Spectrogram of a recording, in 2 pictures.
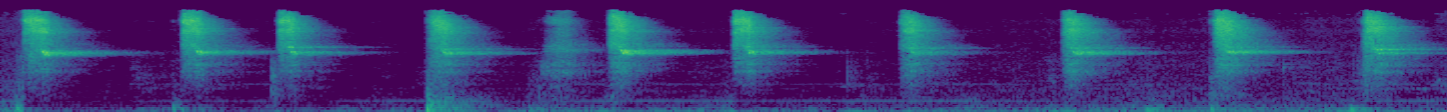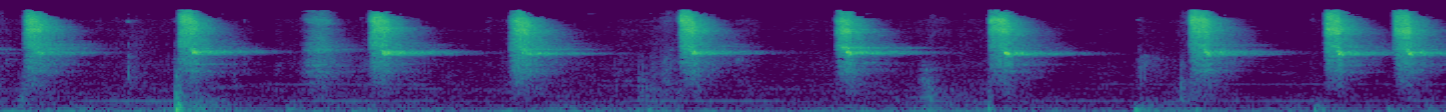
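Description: A taekwondo practitioner's sharp hissing exhalations, one with each technique of the pattern, about one a second. Twice, about four seconds in and again about sixteen seconds in, a heavy thump of a foot landing on the floor comes with the breath.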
